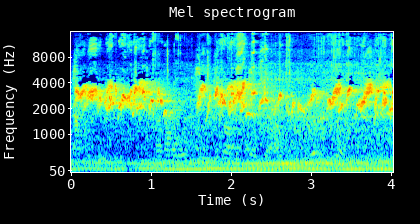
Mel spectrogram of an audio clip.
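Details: Red-whiskered bulbul from Huế, a bird 99% through its moult, recorded 19 November: rapid, high, chirpy warbled phrases in short overlapping bursts, with a steady low hum underneath throughout.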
